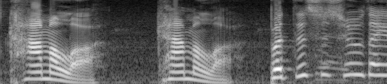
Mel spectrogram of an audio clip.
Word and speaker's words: Kamala: What does he call it? Kamala? Oh, yeah, that was great. Her name is Kamala.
